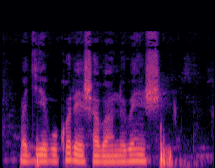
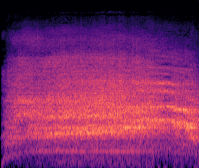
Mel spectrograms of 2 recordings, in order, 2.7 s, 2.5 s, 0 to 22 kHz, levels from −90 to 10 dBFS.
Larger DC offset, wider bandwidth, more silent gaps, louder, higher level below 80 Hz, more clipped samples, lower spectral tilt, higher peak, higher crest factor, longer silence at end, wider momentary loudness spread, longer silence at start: neither; second, 11.5 kHz vs 14.5 kHz; neither; second, -23 LUFS vs -13 LUFS; first, -42 dBFS vs -62 dBFS; neither; first, -6.5 dB/octave vs 1 dB/octave; second, -6 dBFS vs 0 dBFS; about the same, 18 dB vs 14 dB; first, 0.4 s vs 0 s; about the same, 6 LU vs 6 LU; first, 0.25 s vs 0.05 s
